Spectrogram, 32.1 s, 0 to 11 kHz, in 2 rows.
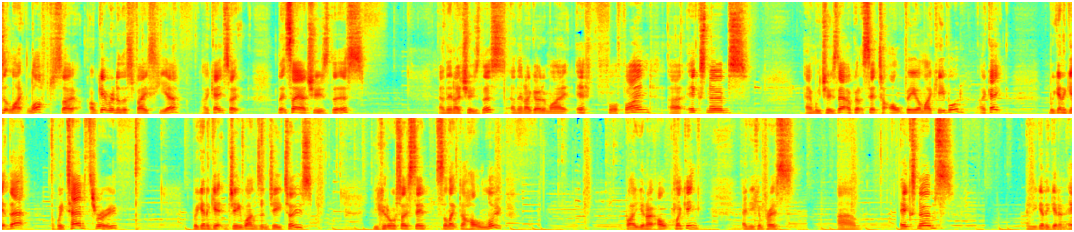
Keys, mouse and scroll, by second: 1.3 middle click, 1.3 scroll down 2, 1.6 click, 2.1 x, 2.8 middle click, 2.9 2, 4.3 click, 6.6 shift+click, 7.5 f, 9.8-11.2 typing, 14.1 click, 15.8-16.7 scroll, 16.7 Tab, 18.0 Tab, 19.1-19.6 scroll, 19.6 Tab, 19.9 Tab, 20.7 middle click, 21.0 ctrl+z, 22.8 click, 23.6 middle click, 24.4 click, 25.2 alt+click, 26.0 middle click, 29.3 alt+v, 30.0 middle click, 30.5 middle click, 31.9 middle click.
